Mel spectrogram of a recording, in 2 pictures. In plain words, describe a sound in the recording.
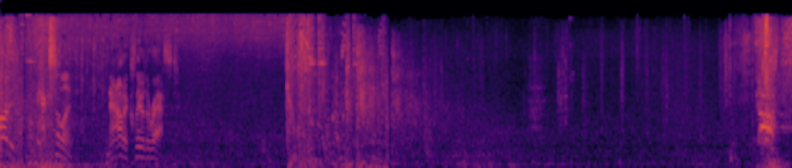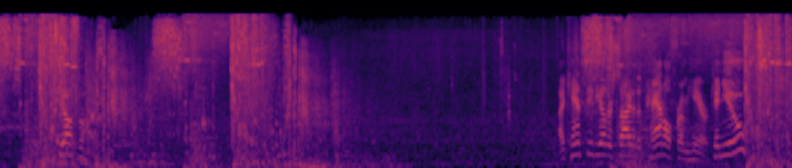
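A thrown spear strikes with an icy crackle.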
